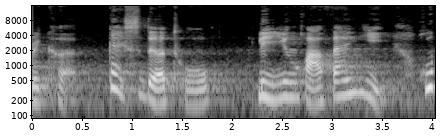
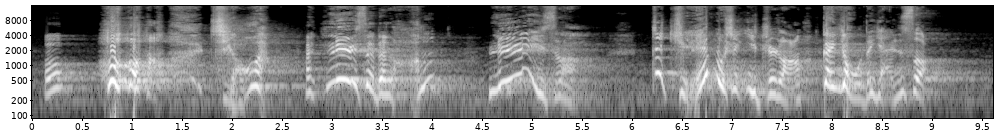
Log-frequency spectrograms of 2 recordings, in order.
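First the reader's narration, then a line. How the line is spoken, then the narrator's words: Loud laughter. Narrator (Chinese): 一只灰狼大声的笑起来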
